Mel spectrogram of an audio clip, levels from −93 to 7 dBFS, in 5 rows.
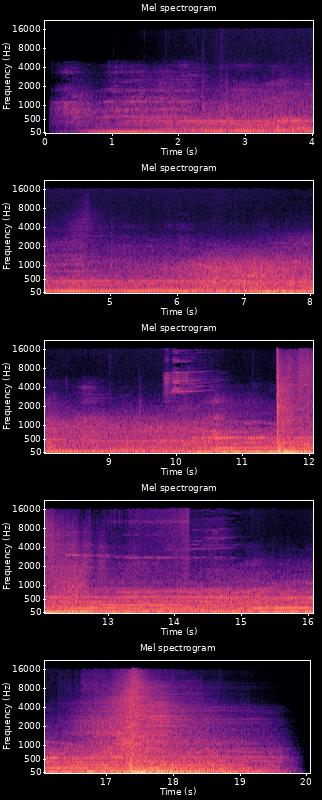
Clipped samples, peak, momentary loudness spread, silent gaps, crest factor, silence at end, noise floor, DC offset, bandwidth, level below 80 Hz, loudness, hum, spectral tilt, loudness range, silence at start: under 0.1%; -2 dBFS; 16 LU; none; 18 dB; 0.35 s; -44 dBFS; under 0.1%; 17 kHz; -22 dBFS; -22 LUFS; none; -5.5 dB/octave; 10 LU; 0.3 s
